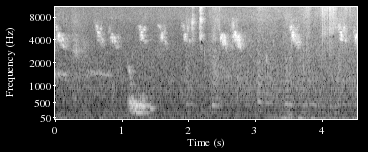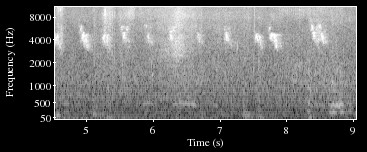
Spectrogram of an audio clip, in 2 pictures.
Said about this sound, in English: Flies.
